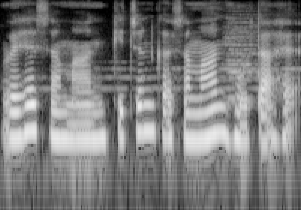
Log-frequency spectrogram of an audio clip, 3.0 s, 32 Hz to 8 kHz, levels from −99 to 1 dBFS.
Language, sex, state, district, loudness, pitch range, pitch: Hindi, female, Rajasthan, Jaipur, -15 LUFS, 205-245 Hz, 210 Hz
